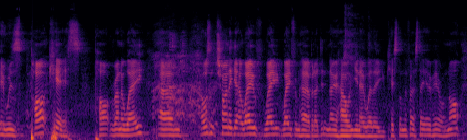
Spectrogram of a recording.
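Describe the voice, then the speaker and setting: Noticeable background noise sits behind a man speaking at a moderate pace in a fairly high voice. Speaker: groom. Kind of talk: wedding speech. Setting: wedding reception with audience. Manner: halting.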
